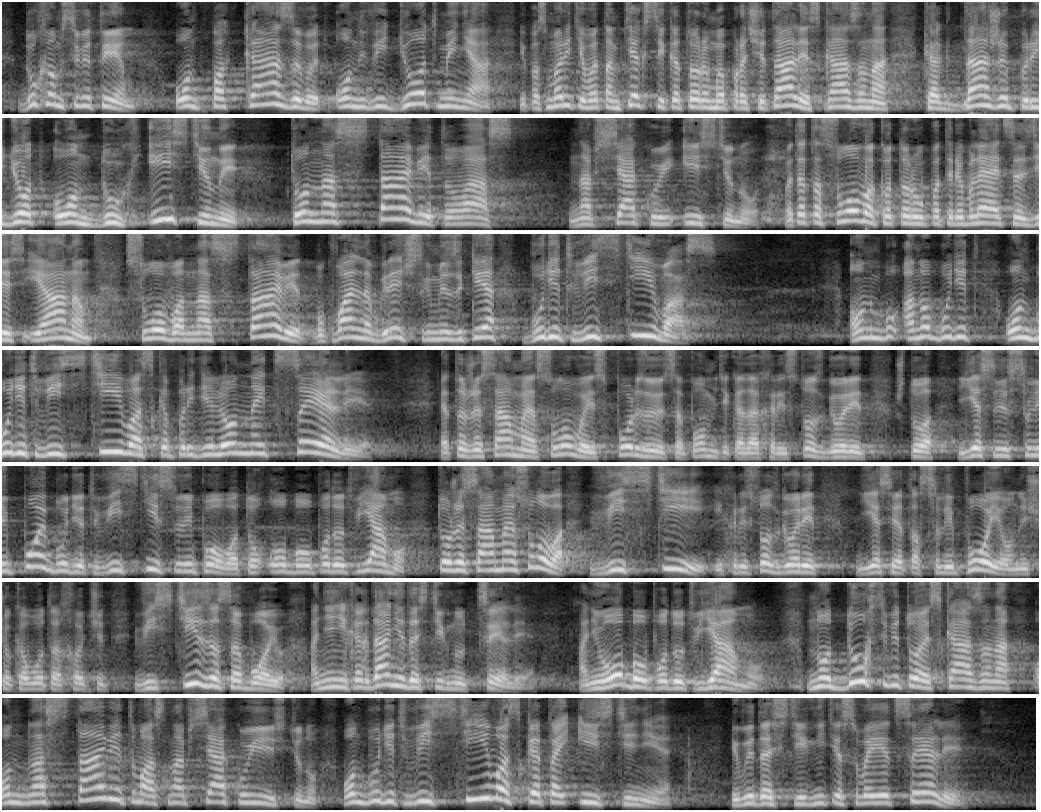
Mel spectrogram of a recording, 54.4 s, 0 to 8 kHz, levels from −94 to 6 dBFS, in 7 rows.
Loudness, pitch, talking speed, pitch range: -15 LUFS, 205 Hz, 135 wpm, 180-235 Hz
